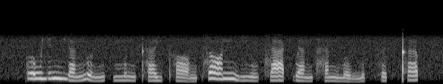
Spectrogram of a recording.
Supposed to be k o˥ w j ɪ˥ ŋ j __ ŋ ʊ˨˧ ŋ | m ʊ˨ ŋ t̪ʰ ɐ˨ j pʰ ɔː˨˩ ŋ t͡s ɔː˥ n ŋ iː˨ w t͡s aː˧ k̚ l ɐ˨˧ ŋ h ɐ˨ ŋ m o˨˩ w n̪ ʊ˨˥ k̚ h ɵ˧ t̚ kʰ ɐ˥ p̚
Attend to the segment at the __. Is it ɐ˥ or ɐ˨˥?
ɐ˨˥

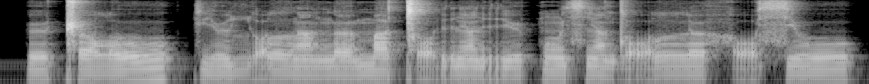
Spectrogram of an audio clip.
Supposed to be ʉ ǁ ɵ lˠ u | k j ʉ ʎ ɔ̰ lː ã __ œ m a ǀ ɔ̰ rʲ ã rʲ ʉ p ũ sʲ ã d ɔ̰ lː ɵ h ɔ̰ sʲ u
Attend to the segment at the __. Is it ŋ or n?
ŋ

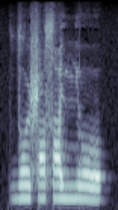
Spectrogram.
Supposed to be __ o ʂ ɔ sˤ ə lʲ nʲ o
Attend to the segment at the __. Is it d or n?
d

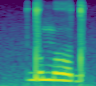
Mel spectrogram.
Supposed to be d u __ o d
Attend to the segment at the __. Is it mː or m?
m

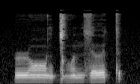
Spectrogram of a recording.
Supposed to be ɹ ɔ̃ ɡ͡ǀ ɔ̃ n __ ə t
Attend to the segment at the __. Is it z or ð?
z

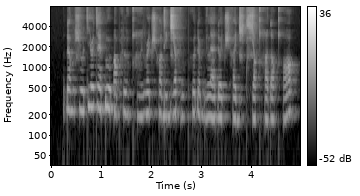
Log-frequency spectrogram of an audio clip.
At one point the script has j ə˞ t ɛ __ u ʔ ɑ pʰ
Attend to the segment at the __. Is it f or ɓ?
ɓ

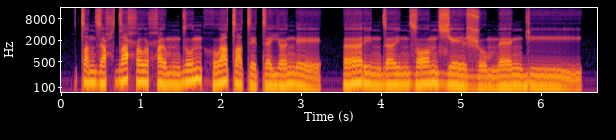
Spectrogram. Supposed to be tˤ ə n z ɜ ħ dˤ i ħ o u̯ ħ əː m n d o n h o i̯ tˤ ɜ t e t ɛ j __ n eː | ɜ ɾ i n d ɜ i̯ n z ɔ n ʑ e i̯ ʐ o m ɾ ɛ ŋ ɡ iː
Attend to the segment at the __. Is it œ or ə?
œ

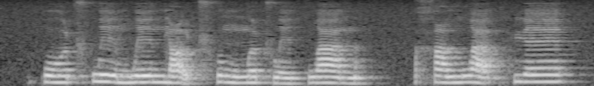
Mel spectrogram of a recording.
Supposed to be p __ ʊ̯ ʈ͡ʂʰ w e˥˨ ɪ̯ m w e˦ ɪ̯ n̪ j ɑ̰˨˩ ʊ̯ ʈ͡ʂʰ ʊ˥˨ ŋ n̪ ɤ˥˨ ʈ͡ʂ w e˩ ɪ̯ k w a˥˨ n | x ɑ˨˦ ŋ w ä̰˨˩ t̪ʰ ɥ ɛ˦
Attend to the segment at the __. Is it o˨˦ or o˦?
o˨˦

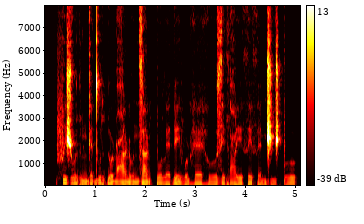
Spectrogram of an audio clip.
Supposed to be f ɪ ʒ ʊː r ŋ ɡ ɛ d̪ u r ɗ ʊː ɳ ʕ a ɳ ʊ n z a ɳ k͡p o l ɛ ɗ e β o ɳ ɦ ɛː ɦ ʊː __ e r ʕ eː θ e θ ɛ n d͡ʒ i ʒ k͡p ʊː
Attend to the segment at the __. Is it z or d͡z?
z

